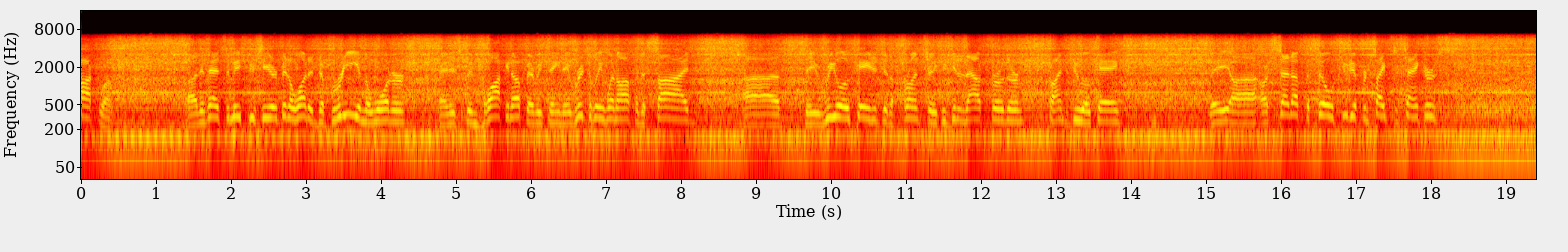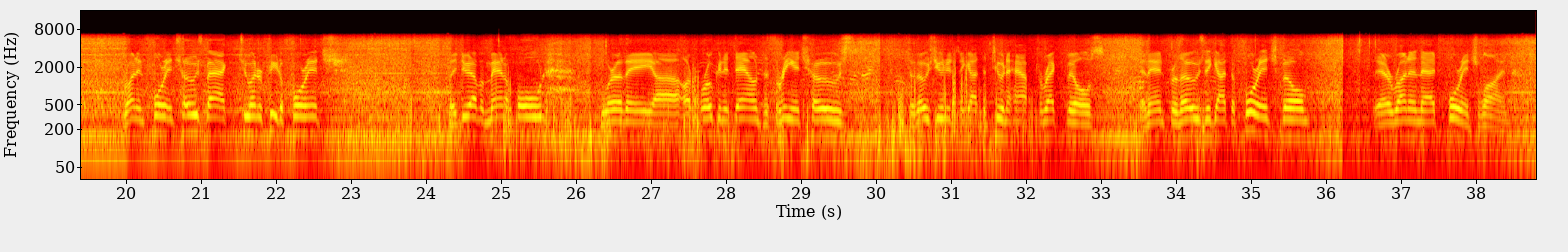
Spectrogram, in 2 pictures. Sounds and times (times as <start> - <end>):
Speech: 0.0 - 0.5, 1.4 - 8.2, 8.8 - 13.9, 15.0 - 18.2, 20.0 - 23.0, 24.3 - 35.8, 36.6 - 38.5.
